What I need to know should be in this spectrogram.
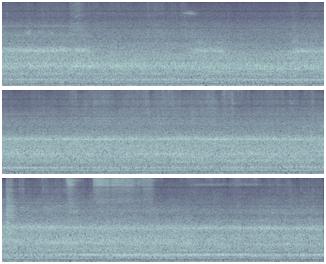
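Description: A subway train rumbles and roars loudly along the tracks.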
